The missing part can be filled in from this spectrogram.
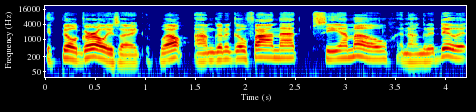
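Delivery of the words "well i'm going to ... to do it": heavy, exaggerated twang laid on thick. Imitating Bill Gurley as a founder sees him: Bill Gurley impersonation with twang. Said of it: "That's my Bill Gurley impersonation".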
